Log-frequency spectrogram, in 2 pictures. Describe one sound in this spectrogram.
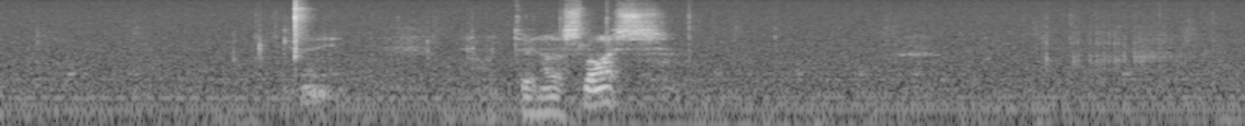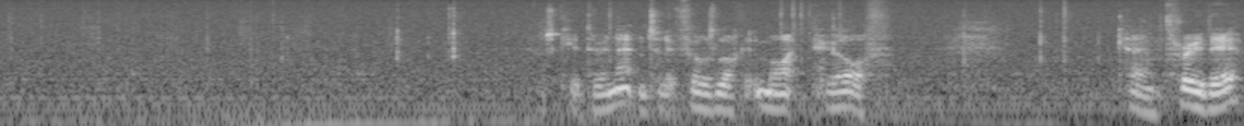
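Small pliers click and squeeze against a cable's plastic end.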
